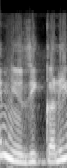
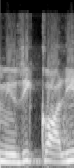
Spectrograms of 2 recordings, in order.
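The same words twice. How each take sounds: First: म्यूजिकली with silent A, short 'kuh-lee'; सही उच्चारण. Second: म्यूजिकली with a full drawn 'kaa-lee' ending; गलत उच्चारण. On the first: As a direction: swallow the A, say म्यूजिकली as 'music-klee'. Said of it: "म्यूजिकली बोलेंगे". (म्यूजिकली में A silent, छोटा 'क-ली') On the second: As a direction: sound out the A in म्यूजिकली as 'music-aa-lee'. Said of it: "नहीं बोलेंगे". (म्यूजिकली में 'का-ली' बोलकर गलत उच्चारण) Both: Shown as a demonstration.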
